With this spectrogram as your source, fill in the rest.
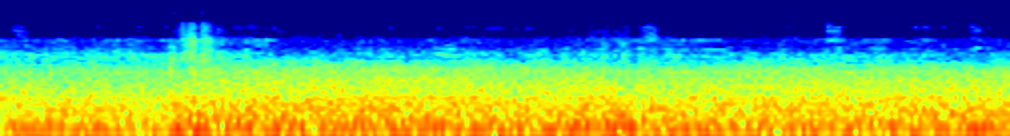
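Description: A car engine hums steadily with road rumble from inside the moving car.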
